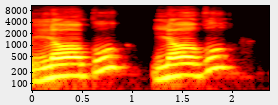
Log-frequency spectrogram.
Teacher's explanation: esta o es como más larga porque es la o completa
